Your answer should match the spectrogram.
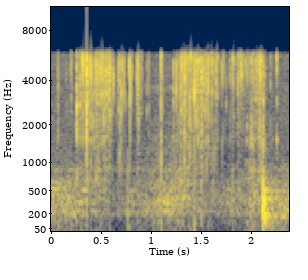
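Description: Clear plastic bag crinkling and crackling irregularly as the handheld two-way radio inside it is handled and turned over.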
